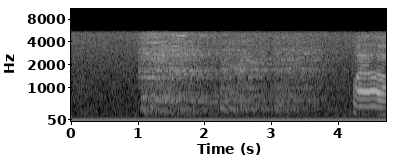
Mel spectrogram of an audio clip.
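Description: A blast of magical crackling effects bursts from a television speaker.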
